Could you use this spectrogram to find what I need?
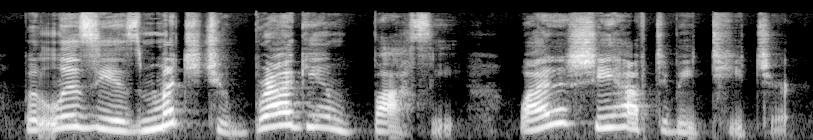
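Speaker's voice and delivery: put-on cross child pleading a case; indignant complaint. A narrator's reading. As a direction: protest the unfairness to mama. Sister complains to mama about Lizzie.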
